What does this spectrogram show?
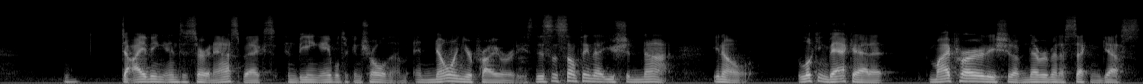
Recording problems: muffled; very; fading above 2.5 kHz

